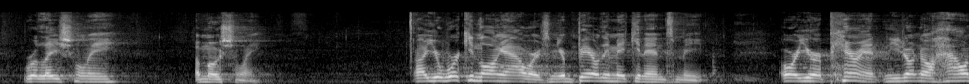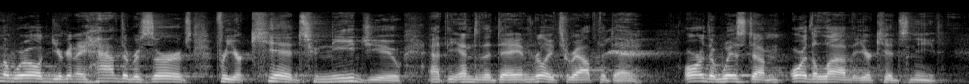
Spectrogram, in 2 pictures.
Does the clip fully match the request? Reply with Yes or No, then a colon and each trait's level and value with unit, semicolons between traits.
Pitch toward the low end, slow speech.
No: low, 130 Hz; average, 180 wpm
